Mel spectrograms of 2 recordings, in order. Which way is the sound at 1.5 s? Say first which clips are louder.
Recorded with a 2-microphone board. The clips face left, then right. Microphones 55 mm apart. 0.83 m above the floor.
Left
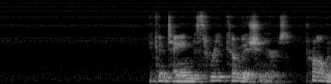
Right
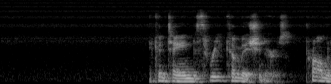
Right 3 dB; 30° right (ahead or behind).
